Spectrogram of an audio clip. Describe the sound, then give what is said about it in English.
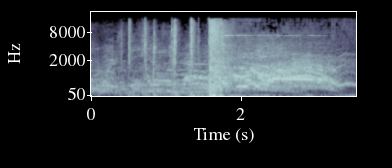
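A single loud gunshot bang with a long ringing, decaying tail, preceded by several lighter metallic clinks. “I apologize for that. I don't like guns. To tell the truth, they scare me. They smell of metal and oil, and I think that's pretty gross. That's why I decided to use this recording of a gunshot that I have saved to”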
